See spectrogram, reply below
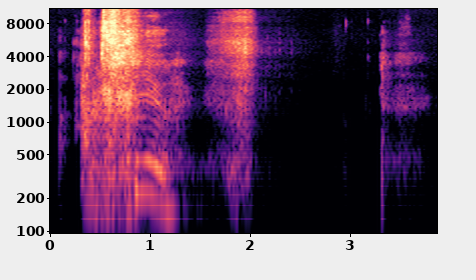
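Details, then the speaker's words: An adult who says they definitely have a cold sneezes repeatedly. Here one loud, explosive sneeze follows a sharp intake of breath, then a softer exhalation and a faint trailing sound. "No, I definitely have a cold."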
